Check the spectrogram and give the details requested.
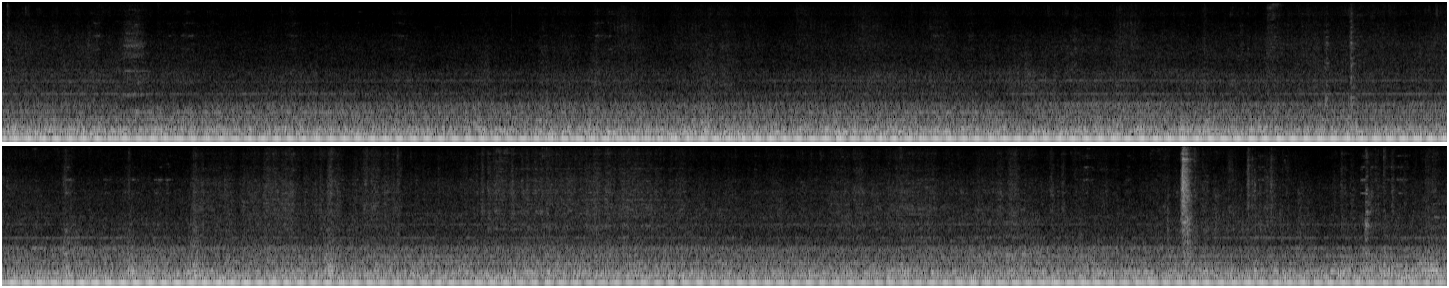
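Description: Diesel locomotive under way, heard up close from its end platform over the coupler: a steady loud engine drone with the rumble of wheels on rail. One sharp click sounds near the end.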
